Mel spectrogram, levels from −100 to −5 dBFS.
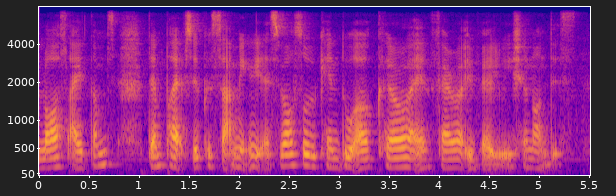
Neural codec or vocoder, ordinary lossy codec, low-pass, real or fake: none; none; 7.2 kHz; real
